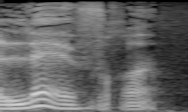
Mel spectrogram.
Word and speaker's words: lèvre: La lèvre. Remember, accent grave here. E, really open.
